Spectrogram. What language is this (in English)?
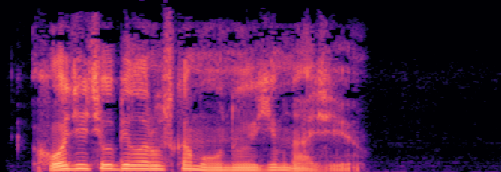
Belarusian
